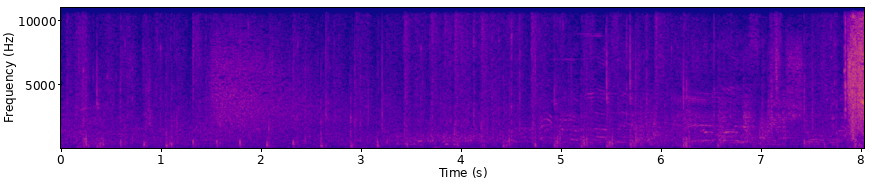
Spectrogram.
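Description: Quick footsteps run across stone.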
